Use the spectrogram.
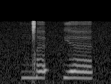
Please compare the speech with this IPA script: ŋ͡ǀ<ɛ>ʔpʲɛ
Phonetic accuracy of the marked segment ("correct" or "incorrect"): correct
